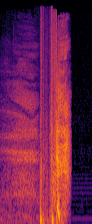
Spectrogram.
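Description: A quick, harsh cough in two or three rough bursts, loud and breathy, following a moment of quiet hiss and then cutting off abruptly into silence. No one speaks.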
